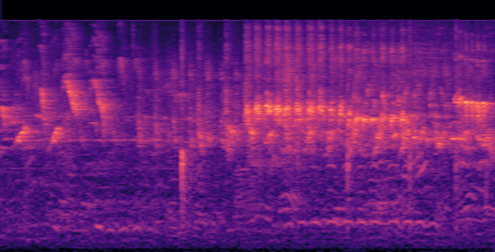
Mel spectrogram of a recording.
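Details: Captive greater green leafbird in full song: varied high whistled phrases, rising and falling slurs, then a long rapid trilling run, with faint lower repeated notes beneath.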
